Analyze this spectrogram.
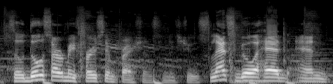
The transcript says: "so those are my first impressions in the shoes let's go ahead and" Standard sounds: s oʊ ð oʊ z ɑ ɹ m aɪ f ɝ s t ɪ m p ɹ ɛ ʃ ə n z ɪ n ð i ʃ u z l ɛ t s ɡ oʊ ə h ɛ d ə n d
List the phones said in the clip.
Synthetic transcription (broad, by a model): s oʊ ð oʊ s ɑ ɹ m aɪ f ɝ s t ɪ m p ɹ ɛ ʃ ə n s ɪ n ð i s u s l ɛ t s ɡ oʊ ə h ɛ d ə n d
